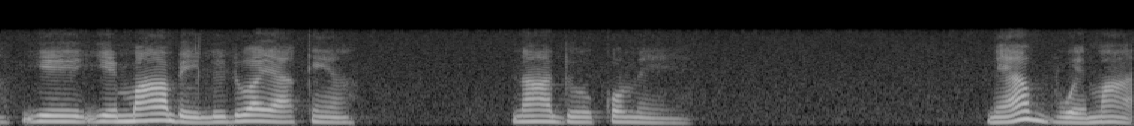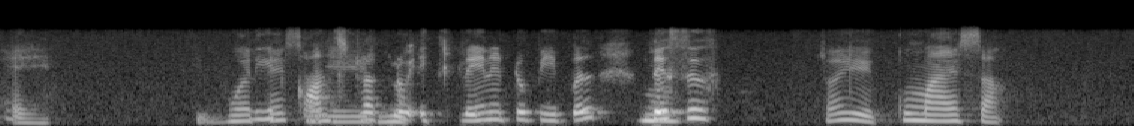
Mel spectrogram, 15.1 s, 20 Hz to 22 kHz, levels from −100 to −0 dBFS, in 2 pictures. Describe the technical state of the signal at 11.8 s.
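Speech suppressed in double talk sits at 11.76 to 11.9 s. The level of the speech drops sharply, by roughly 25 dB at its deepest, and the affected stretch totals about 150 ms. The likely cause is an echo canceller that could not tell the near talker from loudspeaker echo while both sides spoke, so it pulled everything down. The call-codec band limit near 8 kHz continues through the dip.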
